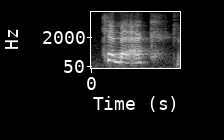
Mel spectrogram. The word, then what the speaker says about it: Quebec: When you just called it, if I heard your accent properly, I think you refer to it as Quebec. Is that correct? – Quebec. Yeah, that's how. – Is that how you say it up there in the homeland, Quebec?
